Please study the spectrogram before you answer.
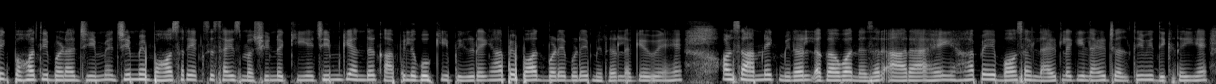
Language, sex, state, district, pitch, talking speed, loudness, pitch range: Hindi, female, Andhra Pradesh, Guntur, 200 Hz, 265 wpm, -21 LUFS, 190-210 Hz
